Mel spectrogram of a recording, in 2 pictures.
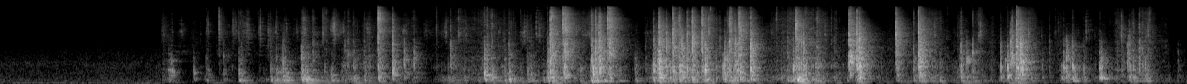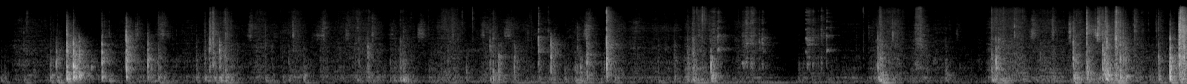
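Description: An empty plastic water bottle crackling and clattering on a hard floor as a West Highland White Terrier paws and noses it about. The sound is a fast, irregular run of sharp clicks and crinkles that starts about two seconds in.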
